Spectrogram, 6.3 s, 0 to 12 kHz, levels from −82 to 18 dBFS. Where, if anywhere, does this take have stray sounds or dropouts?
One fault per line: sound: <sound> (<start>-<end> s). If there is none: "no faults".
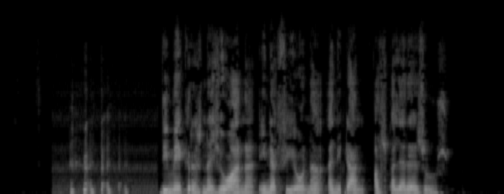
sound: laugh (0.8-1.6 s)
sound: dropout (4.3-4.3 s)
